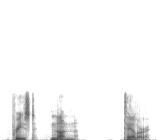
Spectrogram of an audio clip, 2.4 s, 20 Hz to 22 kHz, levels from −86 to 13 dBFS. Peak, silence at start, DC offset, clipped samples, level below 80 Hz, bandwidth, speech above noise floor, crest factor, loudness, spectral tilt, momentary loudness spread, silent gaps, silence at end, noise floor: -6 dBFS; 0.2 s; under 0.1%; under 0.1%; -42 dBFS; 7.6 kHz; 50 dB; 20 dB; -24 LUFS; -5 dB/octave; 11 LU; none; 0.15 s; -73 dBFS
